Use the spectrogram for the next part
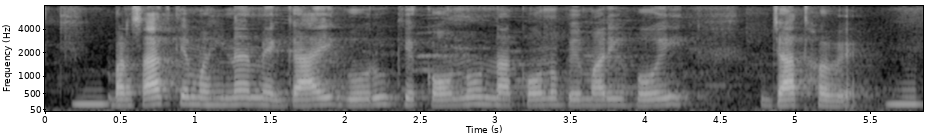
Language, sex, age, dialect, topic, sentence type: Bhojpuri, male, 25-30, Northern, agriculture, statement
